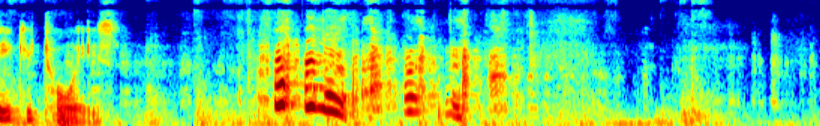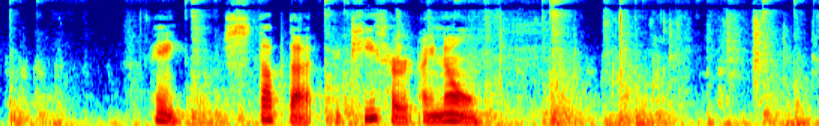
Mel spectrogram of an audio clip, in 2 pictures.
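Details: Siberian Husky puppy at home while Juno and Echo play roughly; a short burst of wavering, whiny, harmonic vocalizing early on, followed by panting and a person speaking over later chatter.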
